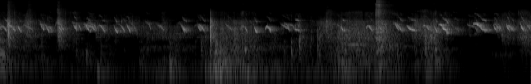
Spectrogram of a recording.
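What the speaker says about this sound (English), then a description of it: "there's the chickens." Chickens cluck and chatter continuously close by, with several birds calling over one another in a busy, rhythmic stream of short notes.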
